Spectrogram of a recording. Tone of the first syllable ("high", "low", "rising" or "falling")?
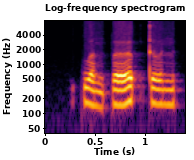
low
